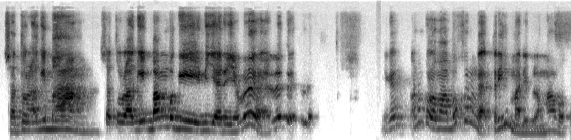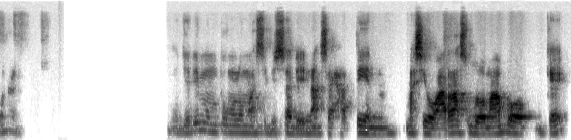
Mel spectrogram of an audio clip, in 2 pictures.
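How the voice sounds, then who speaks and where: Gravelly Jakarta-accented pastor, slangy youth sermon. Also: male voice, medium pitch, quick pace. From Jakarta, Indonesia. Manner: slangy, lively street-talk preaching.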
